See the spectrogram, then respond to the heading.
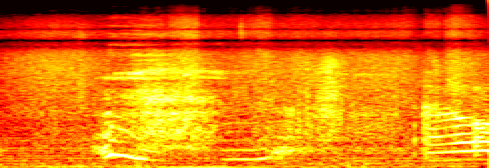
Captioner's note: groans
